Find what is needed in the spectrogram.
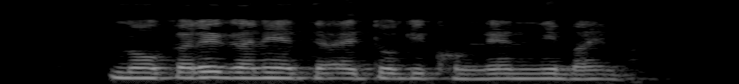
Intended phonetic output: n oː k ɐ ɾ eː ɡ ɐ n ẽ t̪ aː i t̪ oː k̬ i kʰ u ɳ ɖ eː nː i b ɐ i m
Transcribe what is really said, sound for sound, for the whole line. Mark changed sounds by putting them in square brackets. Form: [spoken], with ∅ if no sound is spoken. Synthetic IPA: n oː k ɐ ɾ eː ɡ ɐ n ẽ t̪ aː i t̪ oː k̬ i kʰ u ɳ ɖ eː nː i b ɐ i m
